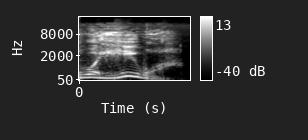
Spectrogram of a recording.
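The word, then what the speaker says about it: Wehiwa: I think it's Wahiwa. Wahiwa Aloy. I think that's how you pronounce it.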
